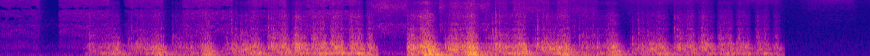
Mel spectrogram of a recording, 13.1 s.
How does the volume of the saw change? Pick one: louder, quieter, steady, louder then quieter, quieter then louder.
louder then quieter.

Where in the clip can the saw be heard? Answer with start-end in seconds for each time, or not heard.
1.2-11.8.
